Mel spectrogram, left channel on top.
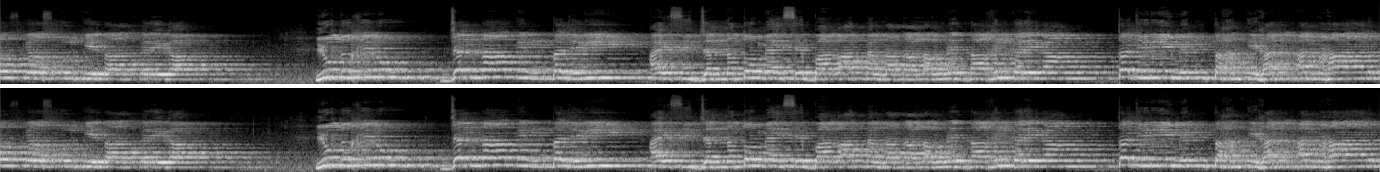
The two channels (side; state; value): both; normal; correlation 0.91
